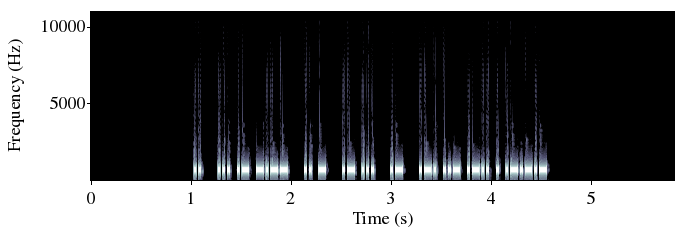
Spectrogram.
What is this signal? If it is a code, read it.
Morse code, heard as a keyed tone, about 49 wpm, 700 Hz. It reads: I SAY IT AS A RULE.
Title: Sentences from Top 1000 Words - Review Part 2 - 50wpm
